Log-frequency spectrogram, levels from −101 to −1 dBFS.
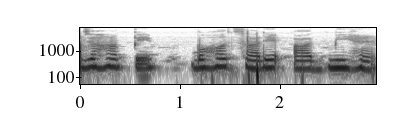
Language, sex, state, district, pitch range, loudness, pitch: Hindi, female, Jharkhand, Deoghar, 230-255 Hz, -21 LUFS, 240 Hz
